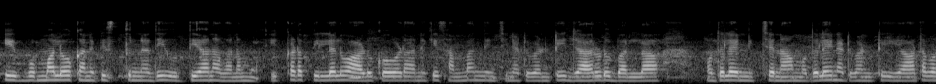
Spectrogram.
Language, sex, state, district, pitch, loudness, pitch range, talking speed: Telugu, female, Telangana, Karimnagar, 190 Hz, -24 LUFS, 180-200 Hz, 95 wpm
